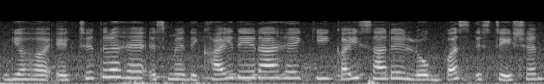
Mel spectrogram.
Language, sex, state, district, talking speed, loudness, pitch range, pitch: Hindi, female, Madhya Pradesh, Dhar, 175 wpm, -14 LUFS, 225-295 Hz, 250 Hz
